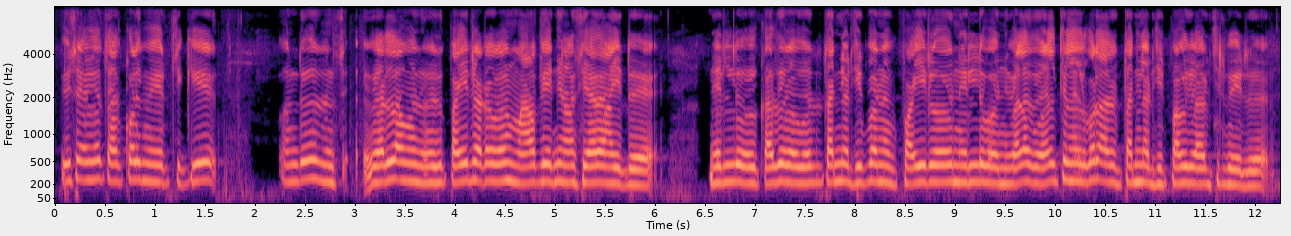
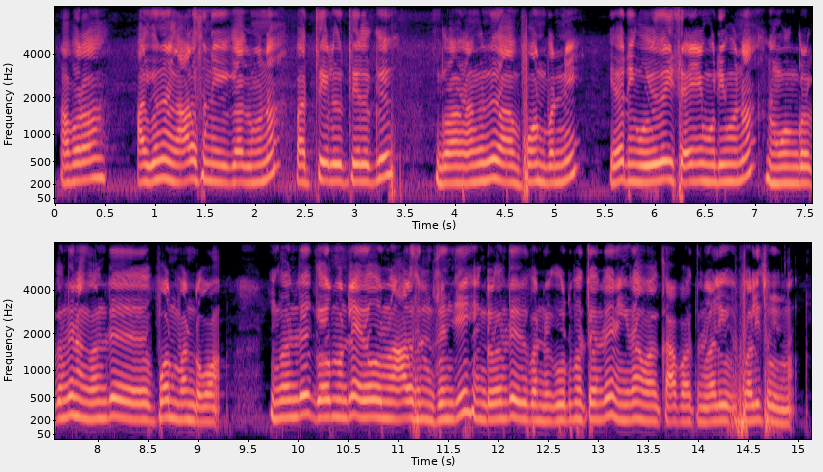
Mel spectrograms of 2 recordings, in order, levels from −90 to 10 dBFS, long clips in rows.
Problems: constant background noise, background conversations at intervals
